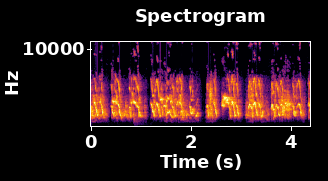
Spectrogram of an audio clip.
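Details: Budgerigar breeding call: loud, rapid scratchy warble delivered in phrases of about half a second with brief gaps, full of quick chirps and buzzy squawks.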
